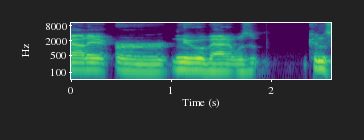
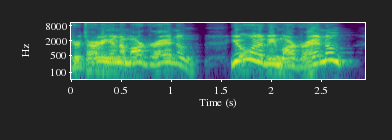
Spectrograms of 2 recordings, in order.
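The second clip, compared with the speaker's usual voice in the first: put-on scream, higher and louder; 10 semitones higher, 10 dB louder than usual. Retelling a call during a meltdown: imitating someone screaming. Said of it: "he started screaming at me like".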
